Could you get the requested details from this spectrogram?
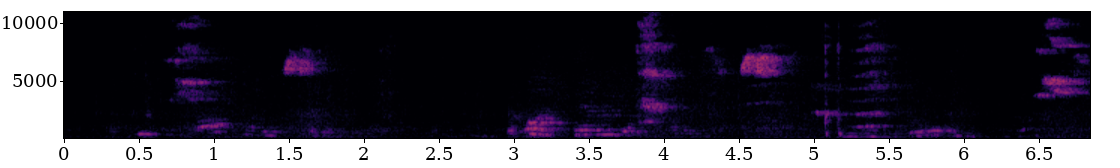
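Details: Captive Chestnut-backed Scimitar-Babbler at Weltvogelpark Walsrode giving a lively run of short chattering and squeaky notes, some mellow and low, others thin and high, in irregular bursts.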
